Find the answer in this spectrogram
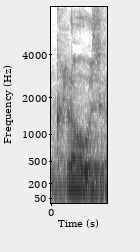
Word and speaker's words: close: getting close 하면 close 가까운이라는 형용사니까 여기서는 close 하면 동사로서 닿다 하지만 가까운이라는 형용사로 쓰일 때는 발음이 close가 아니라 close. S로 발음되죠. 무성음으로.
